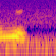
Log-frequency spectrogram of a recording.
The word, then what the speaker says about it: Nice: Well, it's spelled nice, but you say niece.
